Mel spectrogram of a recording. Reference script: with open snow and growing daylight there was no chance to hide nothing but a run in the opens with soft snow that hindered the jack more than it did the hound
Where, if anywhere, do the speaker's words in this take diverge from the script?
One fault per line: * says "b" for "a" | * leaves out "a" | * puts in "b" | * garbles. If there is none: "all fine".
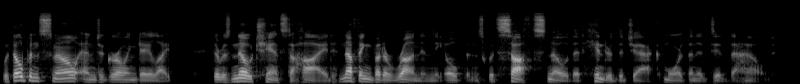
all fine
